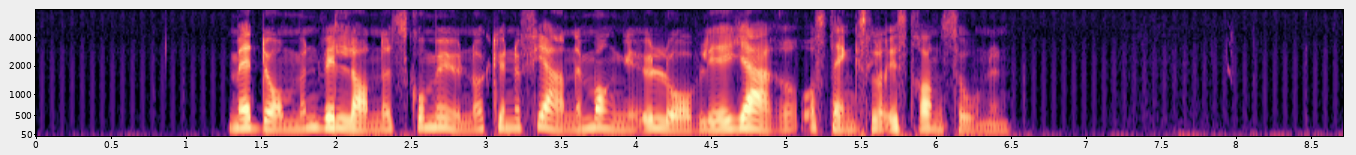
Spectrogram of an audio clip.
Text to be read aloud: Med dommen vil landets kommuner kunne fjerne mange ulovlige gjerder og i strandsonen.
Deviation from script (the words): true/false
true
